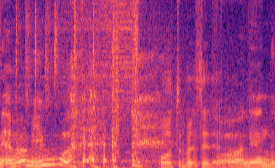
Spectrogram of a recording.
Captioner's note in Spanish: Risas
